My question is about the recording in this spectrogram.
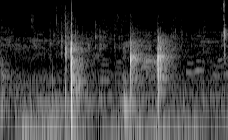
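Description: A handheld spray can being handled: one sharp knock about a third of the way in, then two softer knocks about a second later.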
